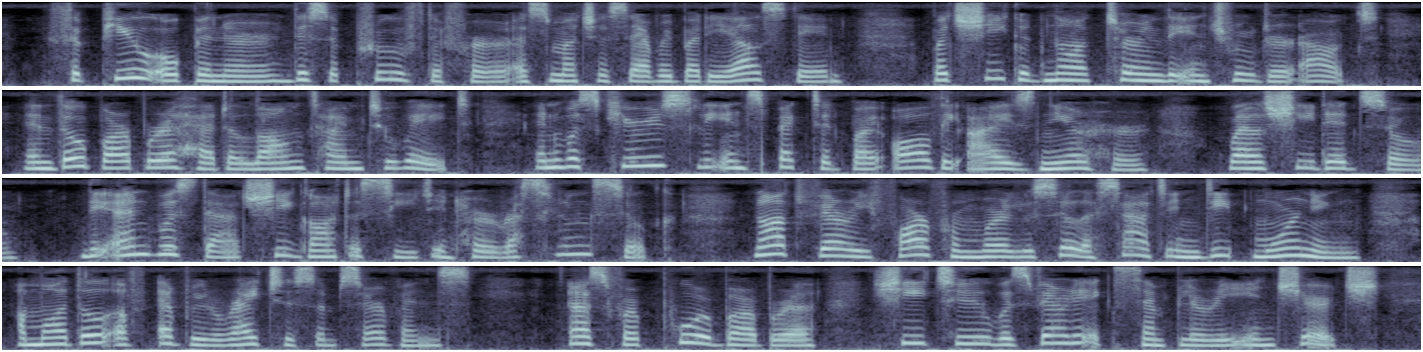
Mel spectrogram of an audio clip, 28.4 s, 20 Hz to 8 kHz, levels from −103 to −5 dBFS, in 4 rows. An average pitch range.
Yes: average, 4.0 semitones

